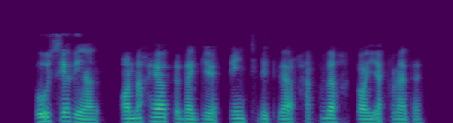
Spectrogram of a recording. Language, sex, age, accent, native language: Uzbek, male, 18-24, Toshkent shahri, Uzbek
